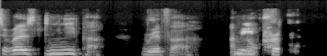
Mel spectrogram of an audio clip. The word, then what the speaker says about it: Dnieper: Dnieper. The Anglicized version is the Dnieper, but I don't know, I've always called it the Dnieper or river.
